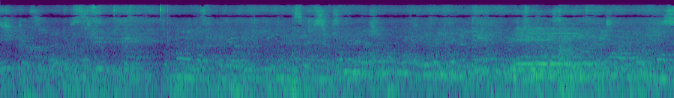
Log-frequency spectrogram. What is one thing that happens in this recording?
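Several men and women chat at once nearby in a room with a slight echo.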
